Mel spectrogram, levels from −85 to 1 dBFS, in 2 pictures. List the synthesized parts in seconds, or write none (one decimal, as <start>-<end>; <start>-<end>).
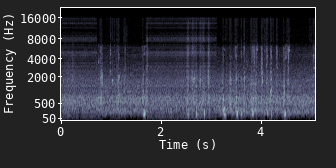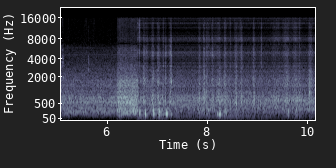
0.0-0.7; 1.7-3.1; 6.6-10.2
